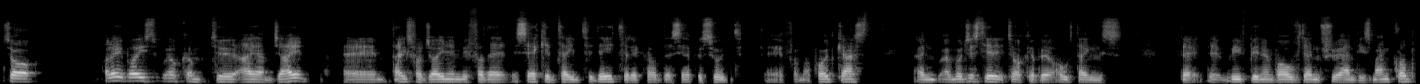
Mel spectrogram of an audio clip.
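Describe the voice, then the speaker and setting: A man's voice: mid-range voice, fairly even intonation, normal speed, mellow, husky, no echo. A man with a Scottish accent hosting a podcast in an informal, matey, chatty way. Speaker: podcast host. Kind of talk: casual chat, interviewing.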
